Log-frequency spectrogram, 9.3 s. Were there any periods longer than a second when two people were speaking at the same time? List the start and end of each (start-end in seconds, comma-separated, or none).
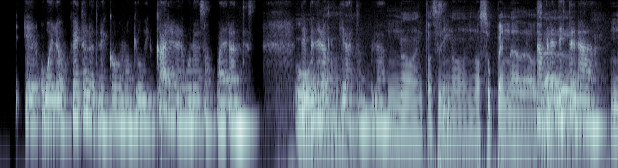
none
